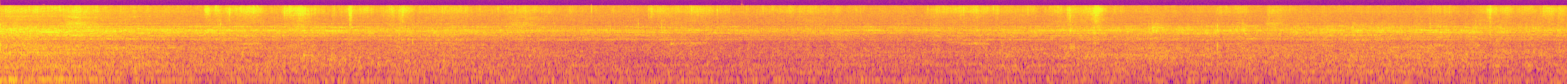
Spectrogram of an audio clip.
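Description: Train wheels clack on the rails.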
